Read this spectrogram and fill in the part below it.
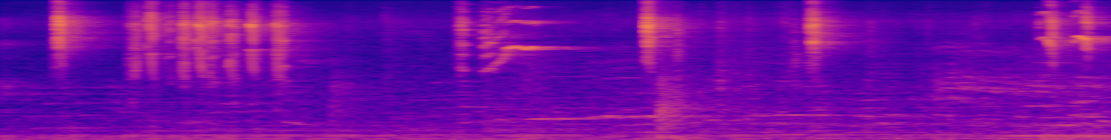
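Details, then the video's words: Young caged Orange-bellied Leafbird that already sings, kept alone to focus on tutoring: high rattling bursts, a short down-slurred whistle, and isolated sharp chips with pauses between. "KONIN Bahan auto rajin"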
